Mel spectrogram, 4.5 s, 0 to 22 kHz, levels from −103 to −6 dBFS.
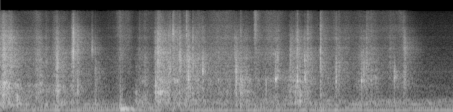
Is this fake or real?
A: fake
